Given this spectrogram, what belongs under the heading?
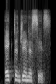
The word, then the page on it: ectogenesis: Indian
